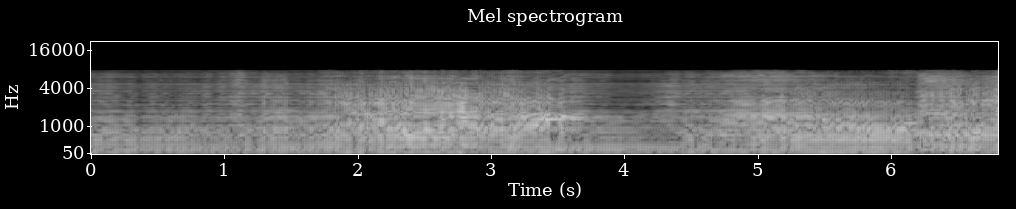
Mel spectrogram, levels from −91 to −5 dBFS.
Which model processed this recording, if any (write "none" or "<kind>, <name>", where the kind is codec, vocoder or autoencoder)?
vocoder, HiFi-GAN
